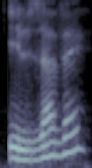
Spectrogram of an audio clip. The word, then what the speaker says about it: ils avaient: Ils avaient, so look here, E-N-T, you write them, you don't pronounce them.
